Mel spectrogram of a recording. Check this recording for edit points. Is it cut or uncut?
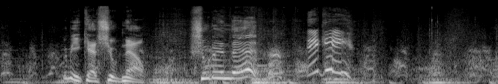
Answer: uncut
